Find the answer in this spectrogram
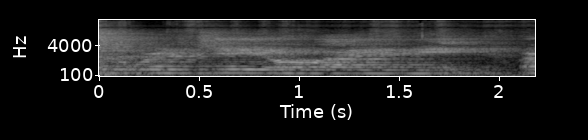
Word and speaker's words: Koine: Loretta is asking me to pronounce the word K-O-I-N-E. All right. You're familiar with the pronunciation koine. By the New Testament times, the pronunciation has evolved and is kimi.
